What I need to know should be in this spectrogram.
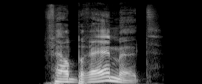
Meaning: second-person plural subjunctive I of verbrämen
- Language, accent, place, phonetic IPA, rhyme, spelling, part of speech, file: German, Germany, Berlin, [fɛɐ̯ˈbʁɛːmət], -ɛːmət, verbrämet, verb, De-verbrämet.ogg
